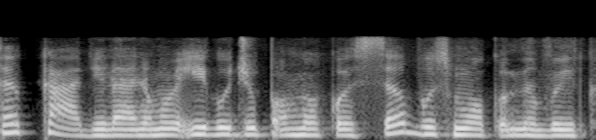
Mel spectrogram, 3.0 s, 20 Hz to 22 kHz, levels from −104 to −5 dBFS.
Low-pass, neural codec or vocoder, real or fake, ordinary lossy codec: 7.2 kHz; codec, 16 kHz, 1 kbps, FreqCodec, larger model; fake; MP3, 96 kbps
